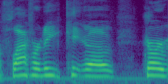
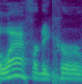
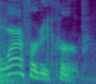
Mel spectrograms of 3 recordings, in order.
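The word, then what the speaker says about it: Laffer curve: get it yesterday I kept calling it a flaffy curve it's actually called a laugherty curve I couldn't pronounce it right yesterday in yesterday's video but it's called The laferty Curve and it worked back in the 80s if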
